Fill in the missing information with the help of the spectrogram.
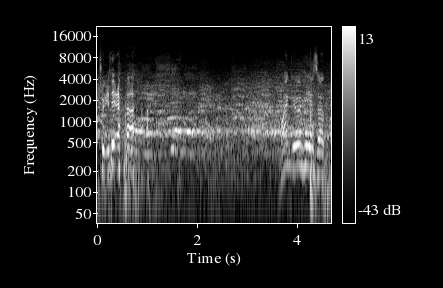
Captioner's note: laugh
